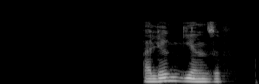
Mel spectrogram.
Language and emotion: Russian, neutral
